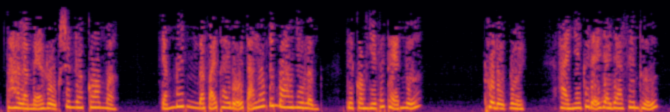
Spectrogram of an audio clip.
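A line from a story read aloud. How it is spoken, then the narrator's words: Smiling. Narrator (Vietnamese): Mẫn Như mỉm cười nói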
